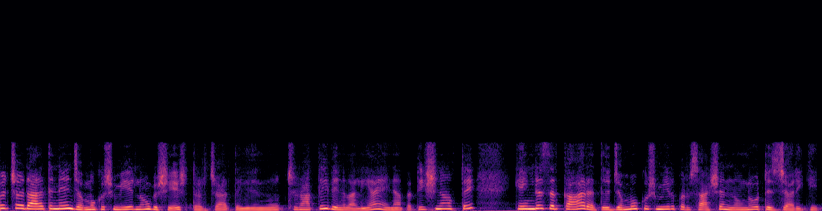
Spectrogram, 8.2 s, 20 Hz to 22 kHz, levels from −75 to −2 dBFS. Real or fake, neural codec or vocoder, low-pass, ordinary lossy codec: fake; codec, 16 kHz in and 24 kHz out, 0.9 kbps, LongCat-Audio-Codec, fine tuned four codebook decoder; 7.2 kHz; MP3, 64 kbps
